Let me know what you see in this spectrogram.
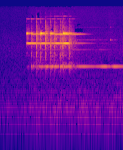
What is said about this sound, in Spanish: Ingresa la llamada telefónica.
